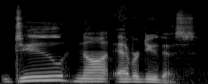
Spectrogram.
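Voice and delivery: slow, weighted "Do not ever do this"; emphatic. Retold or imitated. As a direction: lean on "Do", slow and deliberate. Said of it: "He is emphatically saying".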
